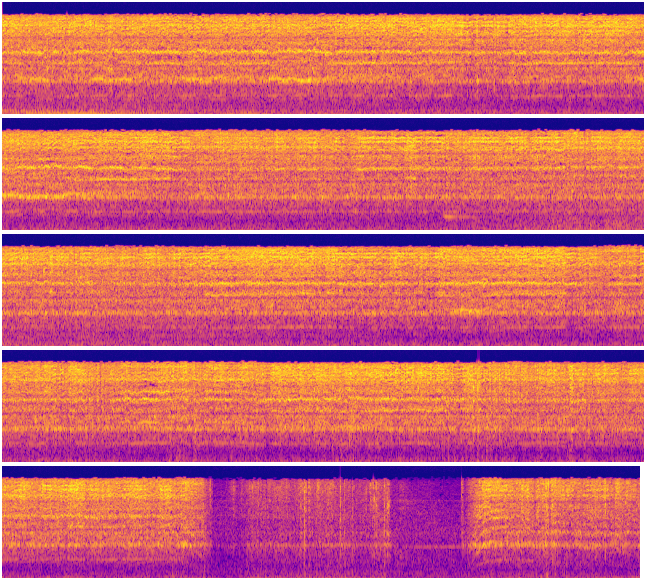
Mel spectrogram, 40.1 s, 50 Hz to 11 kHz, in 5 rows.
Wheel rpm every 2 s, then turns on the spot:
160, 150, 160, 160, 160, 160, 160, 160, 170, 160, 160, 160, 160, 160, 160, 160, 160, 60, 20, 110.
34-36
